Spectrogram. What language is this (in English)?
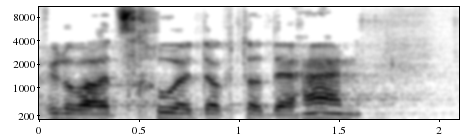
Hebrew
